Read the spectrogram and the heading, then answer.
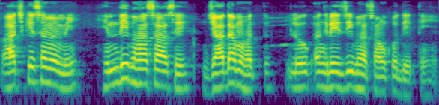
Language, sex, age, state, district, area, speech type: Hindi, male, 18-30, Madhya Pradesh, Jabalpur, urban, spontaneous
